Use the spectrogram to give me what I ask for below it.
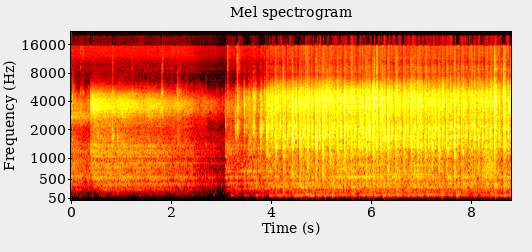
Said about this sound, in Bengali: দেখুন সেলাই করা হয়ে গেছে, আমার হাতে লাগানো হয়ে গেছে।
